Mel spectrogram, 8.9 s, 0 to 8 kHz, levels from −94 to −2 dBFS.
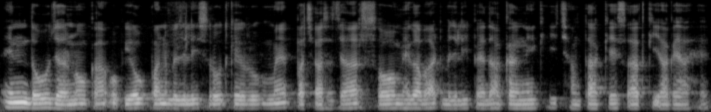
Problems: low volume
